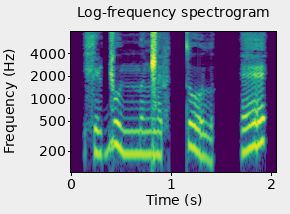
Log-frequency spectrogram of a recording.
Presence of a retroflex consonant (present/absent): present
